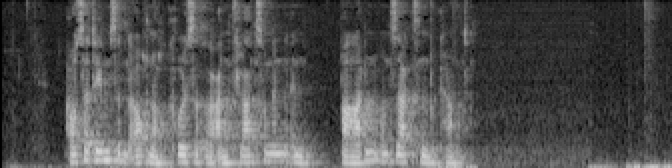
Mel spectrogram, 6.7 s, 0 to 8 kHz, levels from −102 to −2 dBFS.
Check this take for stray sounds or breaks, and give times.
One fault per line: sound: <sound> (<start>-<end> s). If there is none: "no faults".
no faults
